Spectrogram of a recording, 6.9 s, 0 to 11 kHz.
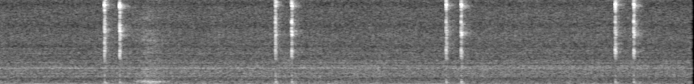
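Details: Asus G701VIK laptop: quiet room hum with soft double clicks repeating roughly every second and a half; odd internal clicking, source unknown.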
